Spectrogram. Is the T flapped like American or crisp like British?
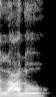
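American. The T is flapped, American style.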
